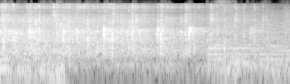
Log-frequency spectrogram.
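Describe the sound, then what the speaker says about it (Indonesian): A crowd of teachers claps together in a dense, sustained burst of applause, with a few sharper individual claps standing out. "tepuk tangan dulu buat kita semua Bapak Ibu guru"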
